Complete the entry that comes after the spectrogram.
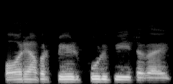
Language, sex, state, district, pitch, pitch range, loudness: Hindi, male, Uttarakhand, Uttarkashi, 115 Hz, 110-120 Hz, -15 LUFS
